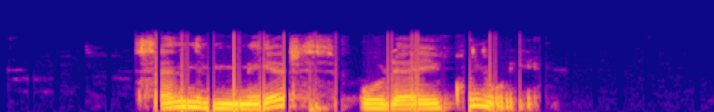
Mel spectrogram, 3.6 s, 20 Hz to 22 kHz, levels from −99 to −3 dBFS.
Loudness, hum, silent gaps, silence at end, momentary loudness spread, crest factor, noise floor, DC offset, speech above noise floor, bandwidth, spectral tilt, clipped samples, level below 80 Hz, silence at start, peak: -15 LUFS; none; none; 0.9 s; 12 LU; 14 dB; -83 dBFS; under 0.1%; 70 dB; 7.4 kHz; -8 dB/octave; under 0.1%; -42 dBFS; 0.7 s; -2 dBFS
